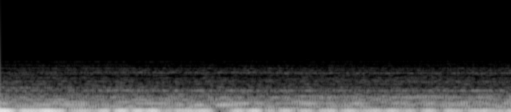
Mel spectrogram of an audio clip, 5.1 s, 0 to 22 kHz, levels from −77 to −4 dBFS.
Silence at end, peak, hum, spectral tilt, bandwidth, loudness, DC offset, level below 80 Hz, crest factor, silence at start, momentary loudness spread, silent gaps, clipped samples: 0 s; -10 dBFS; none; -11.5 dB/octave; 2.4 kHz; -30 LUFS; under 0.1%; -24 dBFS; 14 dB; 0 s; 5 LU; none; under 0.1%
